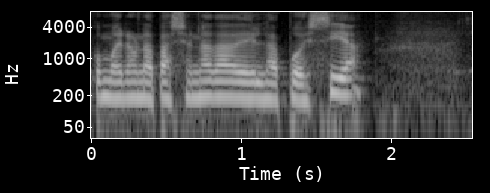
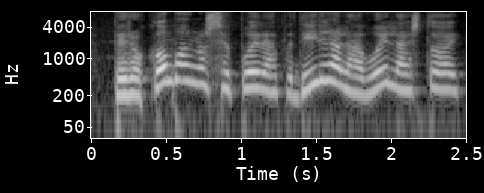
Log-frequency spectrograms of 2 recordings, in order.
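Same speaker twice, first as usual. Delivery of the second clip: higher and louder, youthfully indignant; indignant teen; 5 semitones higher, 4 dB louder than usual. Retold or imitated. Teen daughter pleading with her mother, indignant and louder. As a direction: insist like an eighteen-year-old who thinks it is all easy.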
